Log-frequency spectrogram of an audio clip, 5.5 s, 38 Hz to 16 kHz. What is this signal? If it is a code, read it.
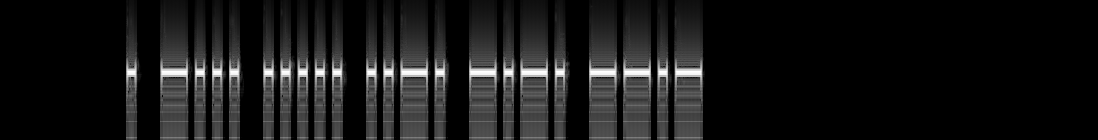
Morse code, heard as a keyed tone, about 28 wpm, 700 Hz. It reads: EB5FCQ
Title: DXCC-100 Call Signs - 6 Characters - Repeated 2x - 28wpm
